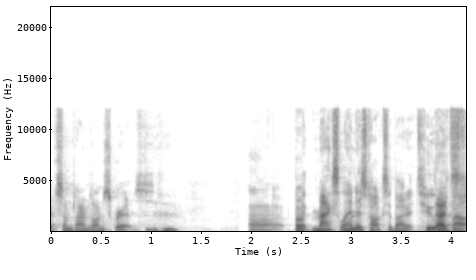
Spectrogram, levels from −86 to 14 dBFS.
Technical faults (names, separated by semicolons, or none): short concealed packet loss; lost packet rebuilt from error correction; burst of packet loss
